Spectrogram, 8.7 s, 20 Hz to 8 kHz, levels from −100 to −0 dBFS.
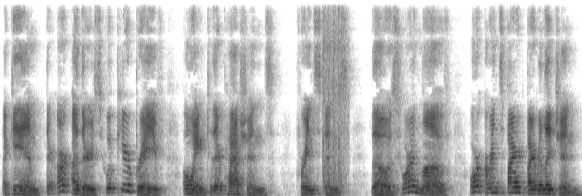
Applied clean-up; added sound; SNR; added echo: none; Gunshot, gunfire; 13 dB; reverberation time 0.3 s.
